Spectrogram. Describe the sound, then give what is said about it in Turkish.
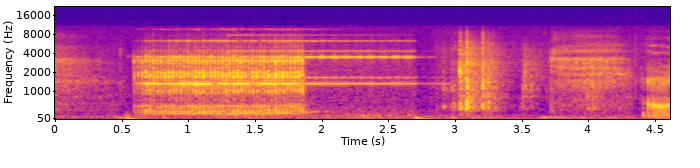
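A telephone bell rings in one long, loud burst, then stops; afterward a receiver is picked up with some clattering and handling noises. “neredesin nereden telefon açıyorsun?”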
